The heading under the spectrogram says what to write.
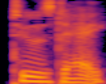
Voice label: "Tuesday" in english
